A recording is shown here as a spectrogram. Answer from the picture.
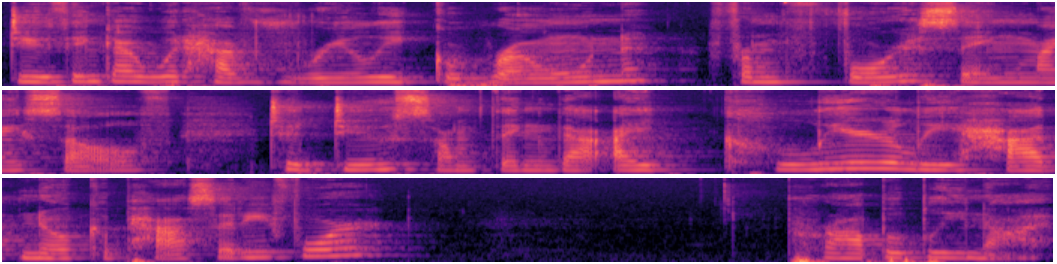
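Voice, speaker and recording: A woman with an American accent speaks at a medium pitch. Her pace is fairly slow and her intonation fairly even. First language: Spanish. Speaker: podcast host, trauma therapist. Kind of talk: solo podcast talk.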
